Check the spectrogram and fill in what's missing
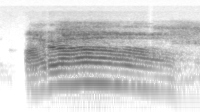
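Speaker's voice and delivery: drawn-out, falling mimicked answer; mock-idle, lingering delivery; lazy reply. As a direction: stretch it out like someone taking it easy. Mimics people's lazy stock answer.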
